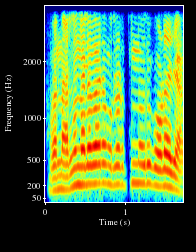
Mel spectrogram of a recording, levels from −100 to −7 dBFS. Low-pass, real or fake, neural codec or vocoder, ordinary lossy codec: 3.6 kHz; real; none; none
